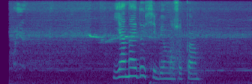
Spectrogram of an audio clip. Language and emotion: Russian, neutral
